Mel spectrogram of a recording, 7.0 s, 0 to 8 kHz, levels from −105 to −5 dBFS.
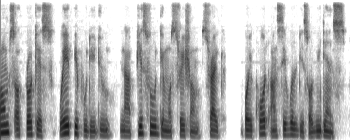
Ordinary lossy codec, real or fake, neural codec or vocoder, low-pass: none; fake; codec, 16 kHz, 8 kbps, FunCodec, trained on LibriTTS, 25 frames a second; 7.2 kHz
